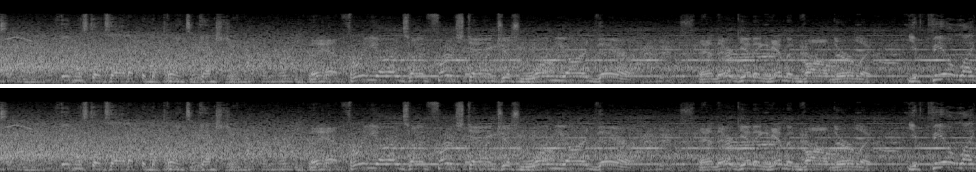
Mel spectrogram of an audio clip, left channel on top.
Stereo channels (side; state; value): both; identical; correlation 1.00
